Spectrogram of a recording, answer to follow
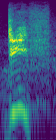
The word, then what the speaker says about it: Death: do death that's correct it's pronounced de de you understand it's an old family name I didn't want to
